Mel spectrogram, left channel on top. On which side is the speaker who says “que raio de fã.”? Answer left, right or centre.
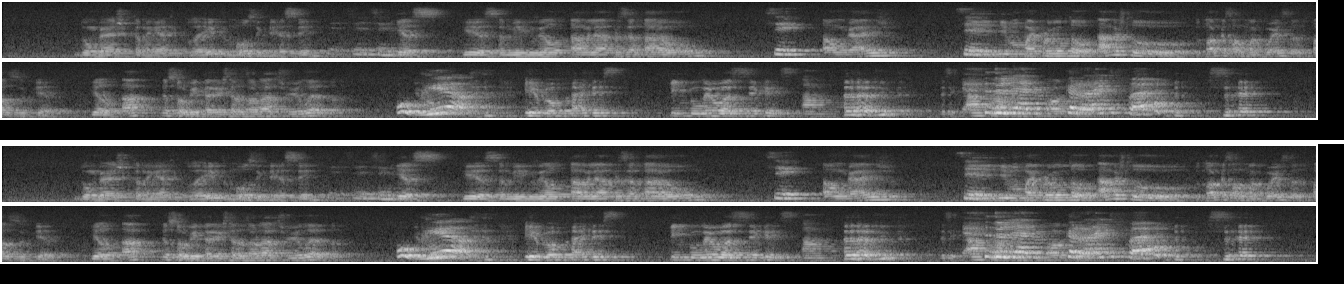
Left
